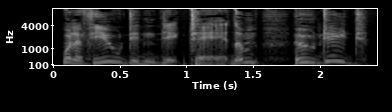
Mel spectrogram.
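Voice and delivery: put-on indignant young monk voice; young novice, indignant. A narrator's reading. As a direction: demand an answer from the god.

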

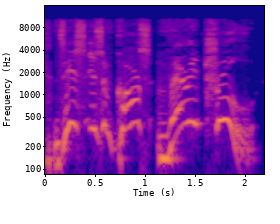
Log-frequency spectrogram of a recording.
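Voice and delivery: excited, squeaky voice; high, eager squeak of an old scientist; Solomon Einstein. Acted. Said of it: "in his excited, squeaky voice".

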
